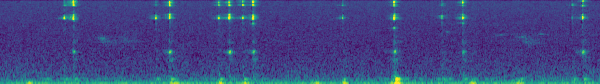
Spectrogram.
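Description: Near silence with several faint, irregularly spaced computer mouse clicks.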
